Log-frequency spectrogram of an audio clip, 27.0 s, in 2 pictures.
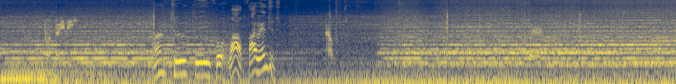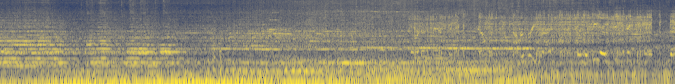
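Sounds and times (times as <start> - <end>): locomotive engines rumbling: 0.0 - 27.0
train air horn chord: 0.1 - 4.6, 7.5 - 24.2.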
